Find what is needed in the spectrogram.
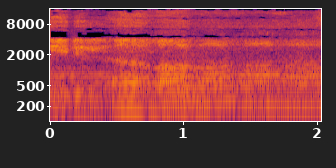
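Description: Male nasheed sung in Arabic by layered voices without instruments, the melody gliding and held over a steady low vocal drone.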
